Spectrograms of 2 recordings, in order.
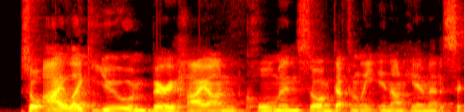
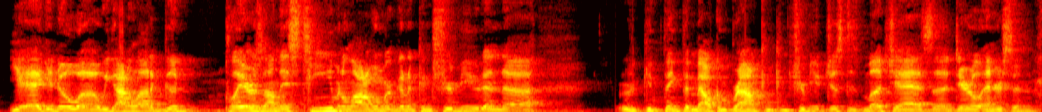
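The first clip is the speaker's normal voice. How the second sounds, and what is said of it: Poor Sean McVay impression. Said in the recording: “That was my shitty Sean McVay impression.”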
